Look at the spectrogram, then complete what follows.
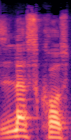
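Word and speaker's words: Lascrosses: Paris 15 à Toulouse on est boulevard lacross c'est bien ça lascoss lascross pardon je prononce pas le S et on a un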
